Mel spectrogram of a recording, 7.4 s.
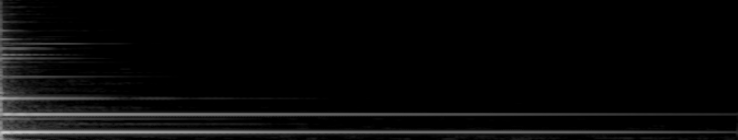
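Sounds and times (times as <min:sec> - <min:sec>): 
gender gamelan metallophone: 0:00.0 - 0:01.0.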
